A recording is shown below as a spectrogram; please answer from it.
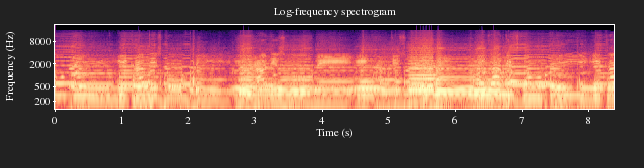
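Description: Dallapè piano accordion playing an instrumental passage of a folk song: held chords and melody notes over a moving bass.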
